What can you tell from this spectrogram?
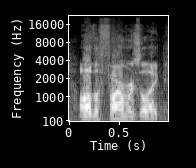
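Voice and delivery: ordinary talk, nothing marked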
